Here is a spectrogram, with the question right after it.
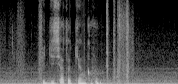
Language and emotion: Russian, neutral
